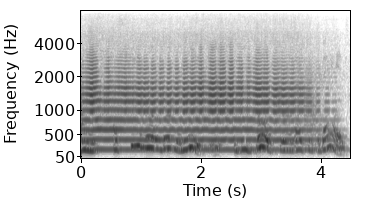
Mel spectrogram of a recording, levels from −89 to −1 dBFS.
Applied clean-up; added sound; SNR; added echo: none; Trumpet; -3 dB; reverberation time 0.4 s.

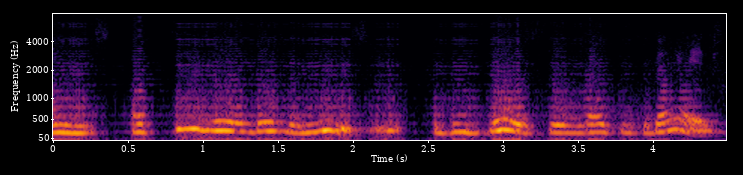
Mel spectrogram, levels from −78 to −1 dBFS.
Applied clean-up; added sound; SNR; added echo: neural separator model SepFormer DNS4.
